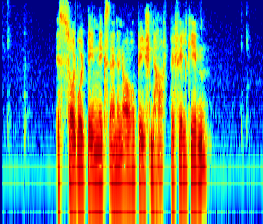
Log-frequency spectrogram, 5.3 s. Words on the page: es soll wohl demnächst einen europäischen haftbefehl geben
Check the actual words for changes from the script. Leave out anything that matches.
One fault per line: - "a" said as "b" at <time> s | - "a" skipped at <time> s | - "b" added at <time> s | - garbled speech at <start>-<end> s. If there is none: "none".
none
